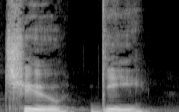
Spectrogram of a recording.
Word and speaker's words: cheugy: So it's pronounced chuggy, all right, but it's spelled C-H-E-U-G-Y, chuggy.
